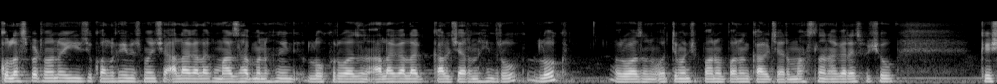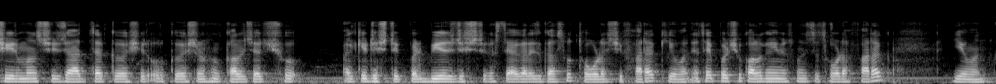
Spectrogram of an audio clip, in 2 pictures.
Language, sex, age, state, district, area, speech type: Kashmiri, male, 18-30, Jammu and Kashmir, Kulgam, rural, spontaneous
